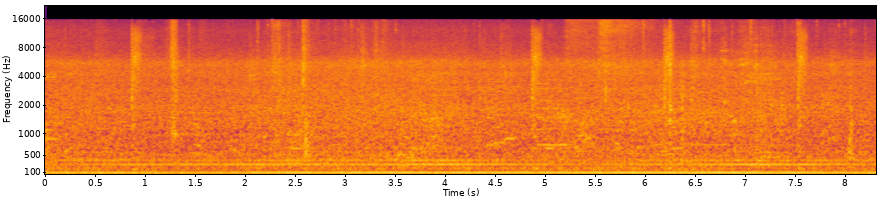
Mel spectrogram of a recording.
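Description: Steady low hum of a restaurant kitchen's row of gas burners and extraction, with scattered clinks and knocks of clay pot lids and a ladle being handled.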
